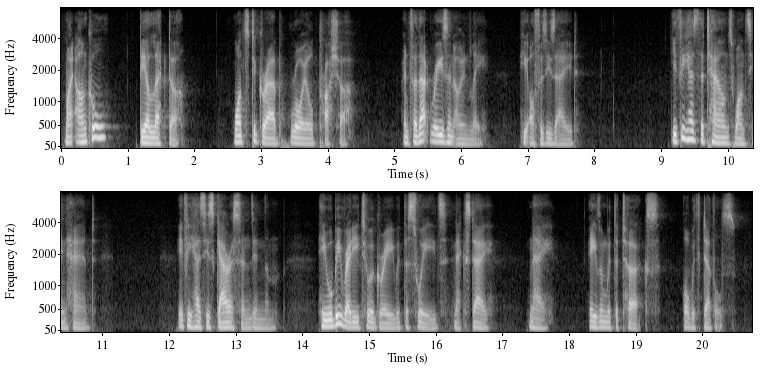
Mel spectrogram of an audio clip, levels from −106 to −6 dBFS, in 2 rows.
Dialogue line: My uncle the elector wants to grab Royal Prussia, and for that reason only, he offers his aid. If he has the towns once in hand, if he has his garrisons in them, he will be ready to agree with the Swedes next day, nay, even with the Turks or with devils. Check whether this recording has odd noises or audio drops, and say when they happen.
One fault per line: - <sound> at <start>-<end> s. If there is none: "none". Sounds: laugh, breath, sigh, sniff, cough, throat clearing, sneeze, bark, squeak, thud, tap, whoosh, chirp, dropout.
none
